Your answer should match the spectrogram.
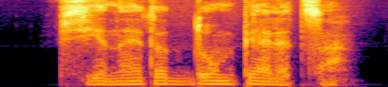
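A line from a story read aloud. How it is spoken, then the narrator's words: Quiet, out of the mouth's corner. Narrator (Russian): краем рта негромко сказал пригоршня, который из башни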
